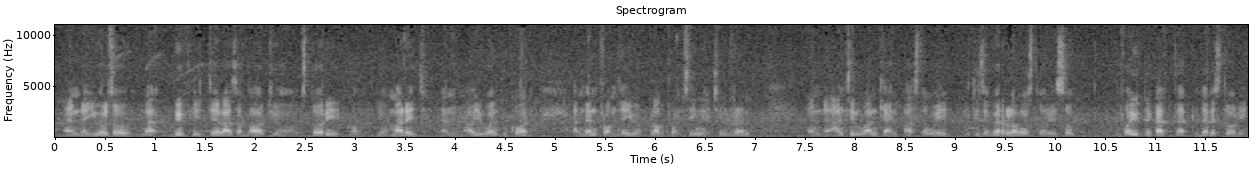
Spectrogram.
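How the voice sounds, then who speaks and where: Male host over clear street noise. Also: mid-range voice. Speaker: interview show host. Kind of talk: conversational interview hosting. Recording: outdoor traffic noise behind voice.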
